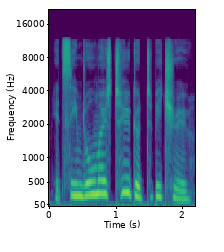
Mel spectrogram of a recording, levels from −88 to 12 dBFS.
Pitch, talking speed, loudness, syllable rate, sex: 220 Hz, 220 wpm, -14 LUFS, 5.0 syllables/s, female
